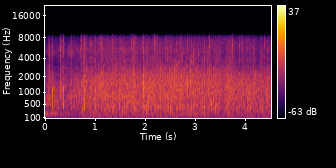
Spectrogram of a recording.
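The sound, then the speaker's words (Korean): Steady applause from an audience at a one-day seminar in Taipei, given for first-time attendees, many hands clapping in a dense, continuous wash with scattered sharper claps, sustained at an even level throughout without talking. “给他们个热烈的掌声。”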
